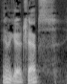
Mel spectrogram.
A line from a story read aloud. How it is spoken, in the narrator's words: he murmured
